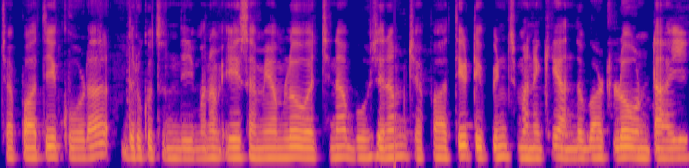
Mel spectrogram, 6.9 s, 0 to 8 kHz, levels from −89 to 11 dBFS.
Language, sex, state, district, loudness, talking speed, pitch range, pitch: Telugu, male, Telangana, Karimnagar, -21 LUFS, 120 wpm, 125-135 Hz, 130 Hz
